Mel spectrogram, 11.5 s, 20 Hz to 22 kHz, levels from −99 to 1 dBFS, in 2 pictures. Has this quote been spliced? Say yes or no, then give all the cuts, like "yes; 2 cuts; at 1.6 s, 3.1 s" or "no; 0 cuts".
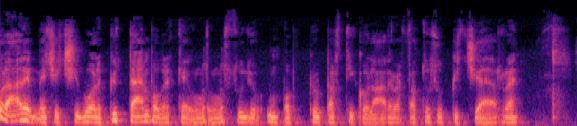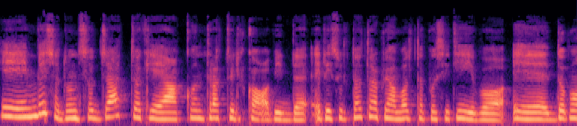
yes; 1 cut; at 2.1 s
